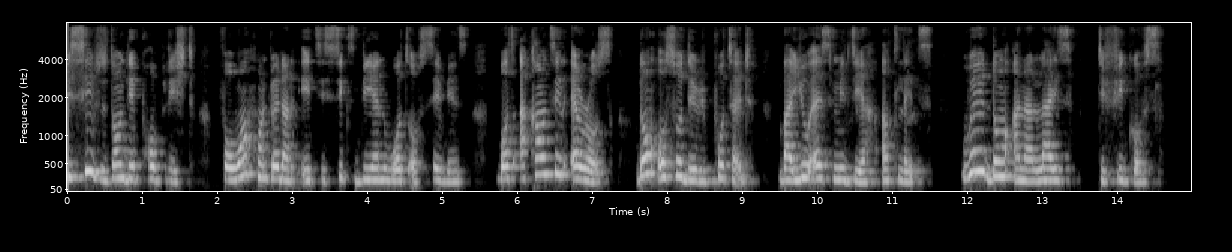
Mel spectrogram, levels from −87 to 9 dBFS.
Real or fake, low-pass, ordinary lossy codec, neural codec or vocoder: real; 7.2 kHz; MP3, 48 kbps; none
